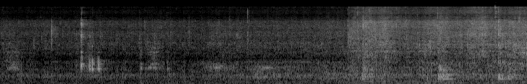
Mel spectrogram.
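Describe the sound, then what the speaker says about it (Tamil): Crushed garlic, pounded on a grinding stone, sizzling and being stirred in a hot pan while cooking a village-style mutton curry; scattered scraping stirs over steady frying, which grows louder and fuller partway through, with no talk. "இப்போ இது கூடவே அம்மியில் இடித்து வச்சிருக்கிற பூண்டை ஆட் பண்ணி நல்லா கிளறி விட்டுக்கலாம்."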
